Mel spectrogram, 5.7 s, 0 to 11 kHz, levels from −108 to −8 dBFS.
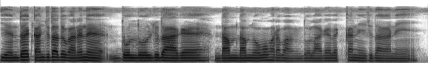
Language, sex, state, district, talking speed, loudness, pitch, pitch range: Chakma, male, Tripura, Dhalai, 200 wpm, -16 LUFS, 135 Hz, 130-145 Hz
